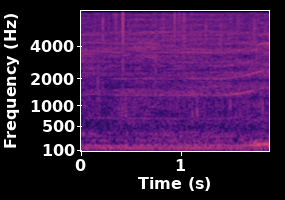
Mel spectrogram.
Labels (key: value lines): label: anthrophony, boat engine
recorder: SoundTrap 500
